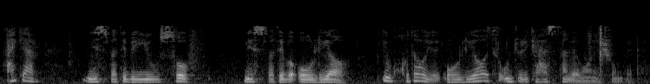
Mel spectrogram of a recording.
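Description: A man speaking as a cleric guest on a religious talk program, explaining in a measured way and quoting Arabic prayers. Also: mid-range voice, highs cut off, slight background noise. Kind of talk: religious discussion.

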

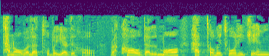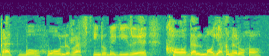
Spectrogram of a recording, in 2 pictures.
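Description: A man, a religious scholar, reciting Arabic passages and explaining them in an unhurried conversational commentary. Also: mid-range voice, animated, slightly rough. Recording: dull lo-fi recording.

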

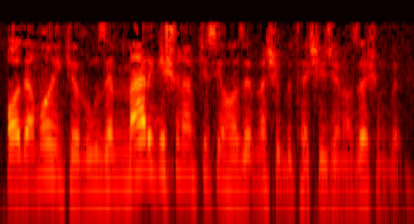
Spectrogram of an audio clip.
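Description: A man with a gravelly, husky voice, pitched a little above average, recounts religious anecdotes and plays out their dialogue. The audio is dull and lo-fi, like an old broadcast. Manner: tells anecdotes with quoted dialogue and pious honorifics. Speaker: religious speaker on a TV program. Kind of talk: storytelling religious talk.

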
